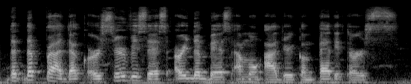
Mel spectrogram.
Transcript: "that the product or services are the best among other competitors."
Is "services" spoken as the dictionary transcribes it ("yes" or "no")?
no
